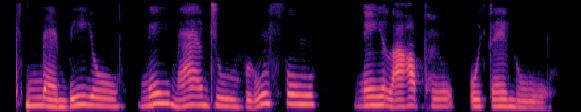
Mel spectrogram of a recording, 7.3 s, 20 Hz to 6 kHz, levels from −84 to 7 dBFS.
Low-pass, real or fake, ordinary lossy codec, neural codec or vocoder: 5.4 kHz; fake; MP3, 48 kbps; codec, 16 kHz, 4 kbps, X-Codec, HuBERT features, trained on LibriSpeech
